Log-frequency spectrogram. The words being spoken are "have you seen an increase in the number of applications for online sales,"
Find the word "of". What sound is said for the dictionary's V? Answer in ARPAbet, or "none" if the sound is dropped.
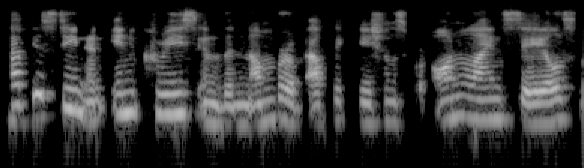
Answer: V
